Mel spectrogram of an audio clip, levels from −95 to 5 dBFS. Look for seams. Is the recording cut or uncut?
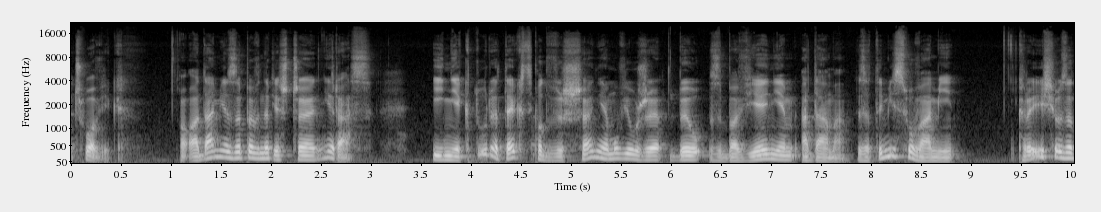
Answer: cut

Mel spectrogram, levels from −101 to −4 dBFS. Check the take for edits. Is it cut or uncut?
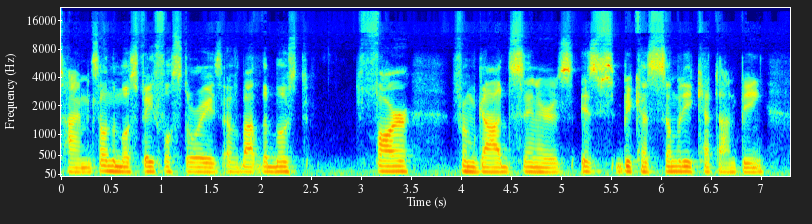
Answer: uncut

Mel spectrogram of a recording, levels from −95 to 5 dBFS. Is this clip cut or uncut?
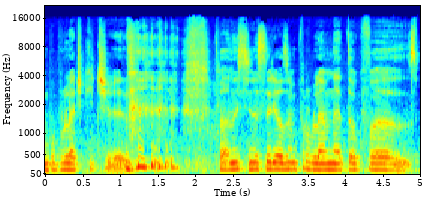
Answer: uncut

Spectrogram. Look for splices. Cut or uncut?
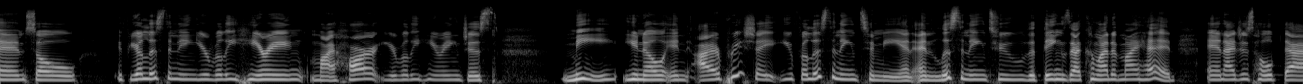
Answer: uncut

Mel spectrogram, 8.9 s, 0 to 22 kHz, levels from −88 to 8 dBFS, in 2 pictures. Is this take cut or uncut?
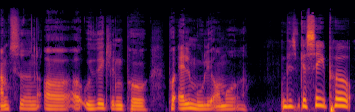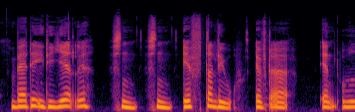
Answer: cut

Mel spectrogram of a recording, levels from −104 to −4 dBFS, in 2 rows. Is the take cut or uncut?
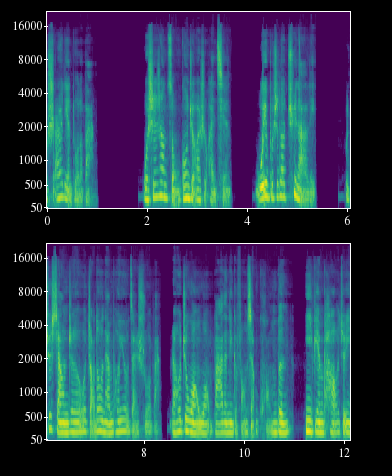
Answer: cut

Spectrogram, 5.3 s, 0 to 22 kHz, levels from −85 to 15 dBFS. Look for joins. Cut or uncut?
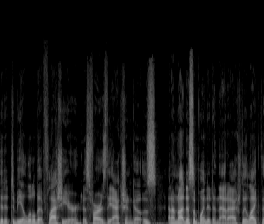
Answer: uncut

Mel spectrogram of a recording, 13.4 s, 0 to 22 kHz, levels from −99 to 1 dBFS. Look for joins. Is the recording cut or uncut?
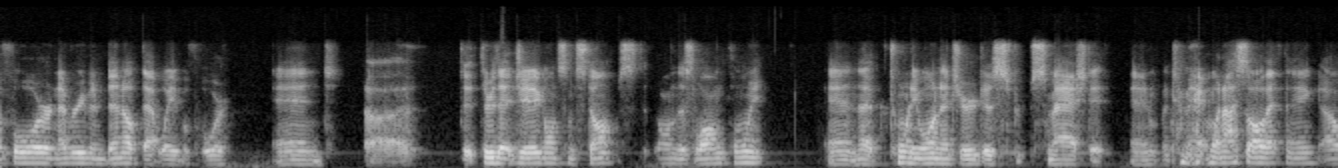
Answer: cut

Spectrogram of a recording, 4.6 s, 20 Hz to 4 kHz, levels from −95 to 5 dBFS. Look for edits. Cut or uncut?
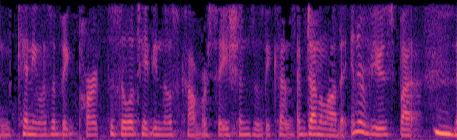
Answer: cut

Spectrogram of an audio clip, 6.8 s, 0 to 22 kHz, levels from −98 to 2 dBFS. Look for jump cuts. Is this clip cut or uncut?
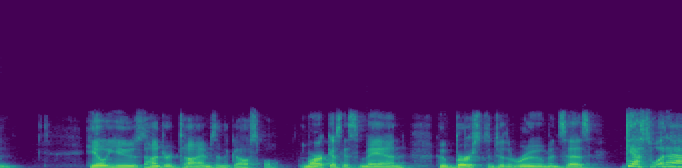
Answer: cut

